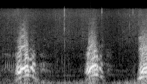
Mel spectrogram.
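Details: Almost two-year-old female black and tan coonhound in training toward a show championship. Three short, loud, harmonic barks spaced about 0.6 seconds apart, with quiet gaps between them.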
